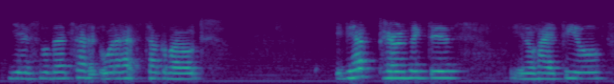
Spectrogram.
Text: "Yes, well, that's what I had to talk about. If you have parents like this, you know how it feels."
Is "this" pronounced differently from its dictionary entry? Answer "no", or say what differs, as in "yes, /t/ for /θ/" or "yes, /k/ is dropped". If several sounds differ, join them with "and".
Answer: no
